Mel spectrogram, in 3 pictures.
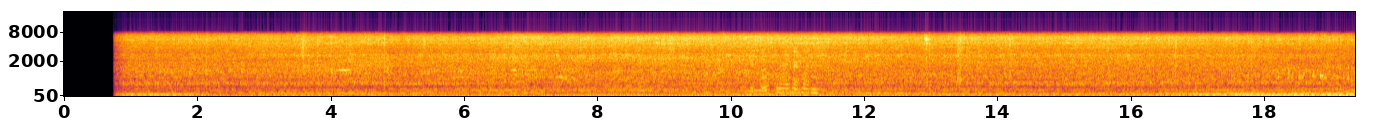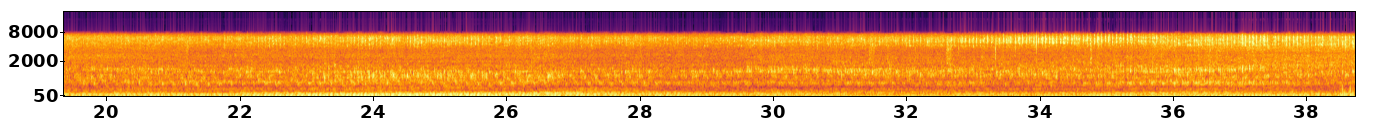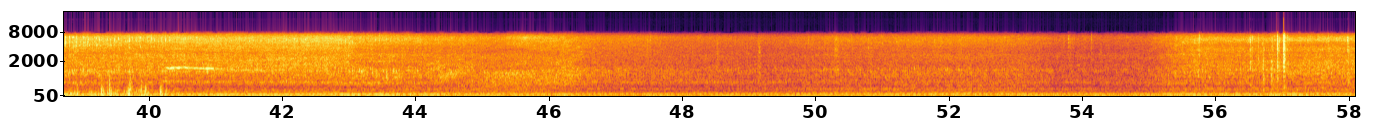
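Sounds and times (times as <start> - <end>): car engine idling: 0.7 - 58.0.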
